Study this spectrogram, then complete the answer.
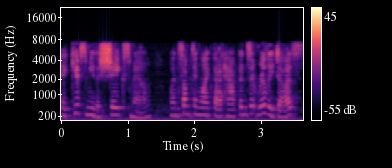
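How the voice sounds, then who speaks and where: A woman's shaky, put-on character voice at medium pitch, very fast, over clear background noise. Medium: read story. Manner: deferential, trembling.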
